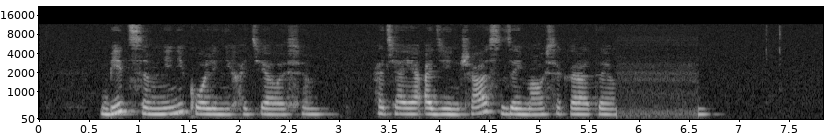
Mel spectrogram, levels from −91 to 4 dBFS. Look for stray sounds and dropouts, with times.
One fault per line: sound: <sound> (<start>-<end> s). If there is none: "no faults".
no faults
